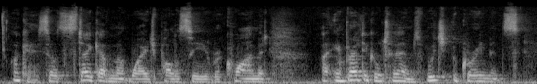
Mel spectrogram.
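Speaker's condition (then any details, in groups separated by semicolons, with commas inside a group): No condition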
